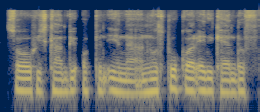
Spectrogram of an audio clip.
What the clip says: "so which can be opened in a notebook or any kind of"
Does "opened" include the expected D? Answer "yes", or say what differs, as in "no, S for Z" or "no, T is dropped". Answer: no, D is dropped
